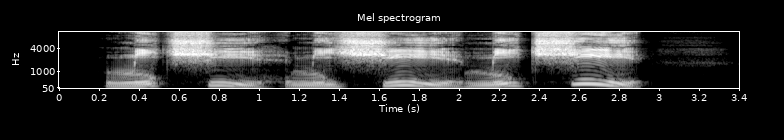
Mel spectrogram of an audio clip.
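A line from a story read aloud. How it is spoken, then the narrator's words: Strange whisper. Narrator (Russian): чужой шепот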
